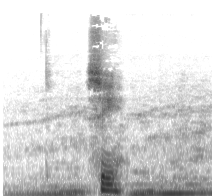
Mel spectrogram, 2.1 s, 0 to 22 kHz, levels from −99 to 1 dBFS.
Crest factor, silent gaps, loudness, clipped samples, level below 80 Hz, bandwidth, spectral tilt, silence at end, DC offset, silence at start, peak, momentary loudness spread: 22 dB; none; -28 LUFS; under 0.1%; -36 dBFS; 16 kHz; -5.5 dB/octave; 0 s; under 0.1%; 0.1 s; -8 dBFS; 21 LU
